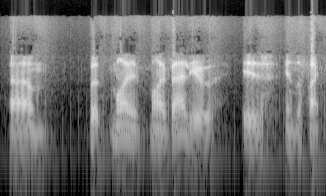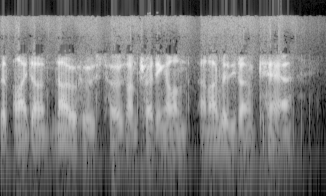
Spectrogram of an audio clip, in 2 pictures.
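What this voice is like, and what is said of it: English accent. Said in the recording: “You can tell by my accent. I'm an Englishman”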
